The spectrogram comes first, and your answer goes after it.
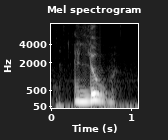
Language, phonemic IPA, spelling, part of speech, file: Swedish, /luː/, lo, noun / interjection, Sv-lo.ogg
- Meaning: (noun) lynx; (interjection) An intensifier put at the end of a sentence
